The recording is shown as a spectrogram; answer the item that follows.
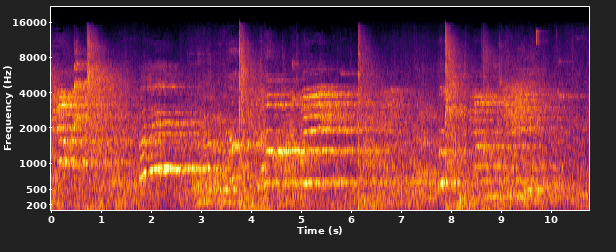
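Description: A volleyball being struck again and again during a rally, with sharp slaps of the ball off players' arms and hands a second or more apart, echoing in a large gym. Players' voices call out over the hits.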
